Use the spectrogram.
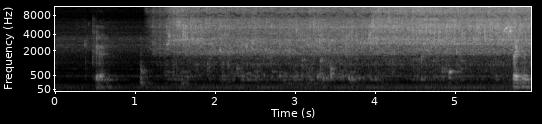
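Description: Cold water runs steadily from a bathroom tap during a wet shave, starting after a couple of knocks and continuing as a close, even hiss with a clunk at the end.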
